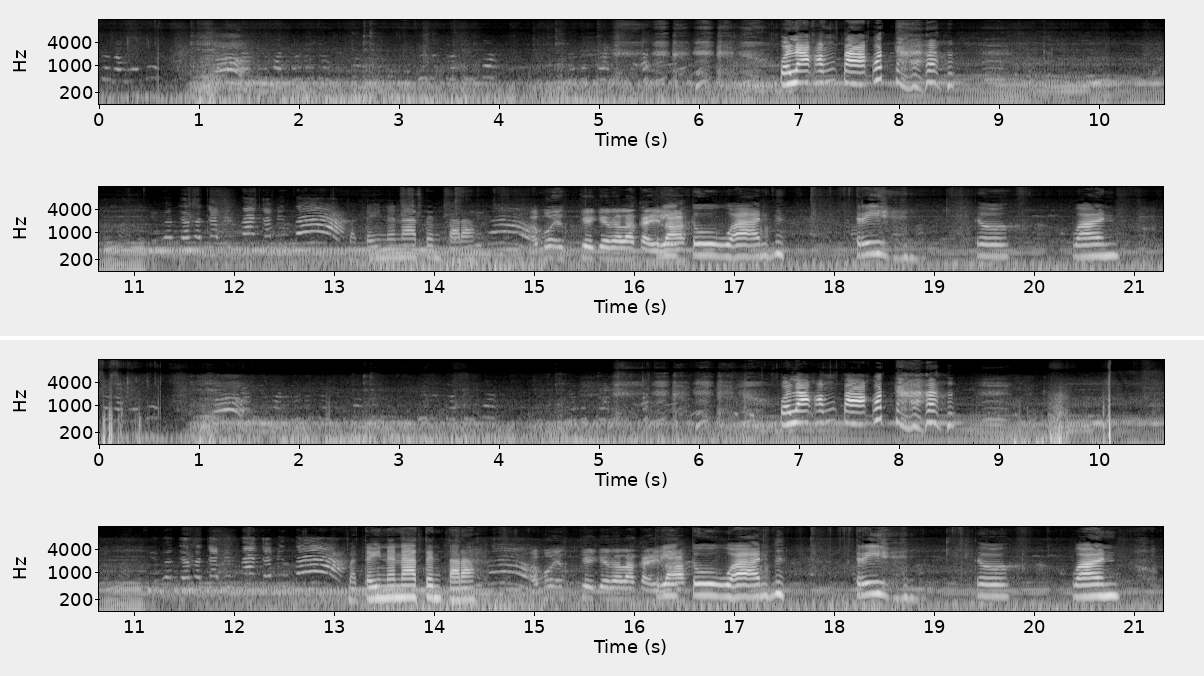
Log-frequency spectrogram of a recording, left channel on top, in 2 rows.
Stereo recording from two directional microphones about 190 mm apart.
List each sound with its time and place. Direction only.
5.6 s a sound: 10° left (ahead or behind)
7.8 s a sound: centre (ahead or behind)
11.4 s vehicle: 5° left (ahead or behind)
13.3 s speech: 55° right (ahead or behind)
15.0 s speech: 70° left (ahead or behind); by 16.3 s 55° left (ahead or behind)
16.5 s music: 15° right (ahead or behind)
20.3 s a woman's voice: 25° right (ahead or behind)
